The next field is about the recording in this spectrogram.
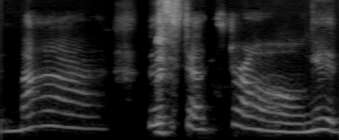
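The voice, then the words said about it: Charming little Southern twang. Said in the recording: “Put that little southern twang on him, the little charm”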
